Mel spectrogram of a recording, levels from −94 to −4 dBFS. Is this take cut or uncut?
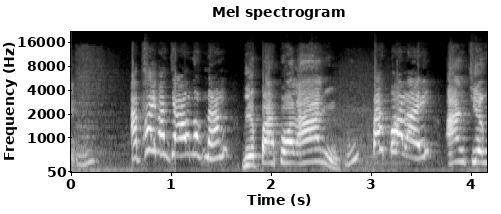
uncut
